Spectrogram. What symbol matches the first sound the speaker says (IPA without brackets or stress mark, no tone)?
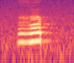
ɣ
